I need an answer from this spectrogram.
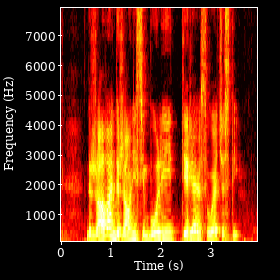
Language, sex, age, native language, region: Slovenian, female, 18-29, Serbian, Drava region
